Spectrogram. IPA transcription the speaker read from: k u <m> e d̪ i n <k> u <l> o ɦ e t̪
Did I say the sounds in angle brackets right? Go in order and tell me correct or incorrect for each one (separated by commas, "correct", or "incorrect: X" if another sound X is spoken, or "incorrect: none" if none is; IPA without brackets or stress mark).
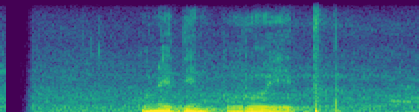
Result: incorrect: n, incorrect: p, incorrect: ɾ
